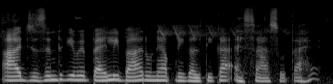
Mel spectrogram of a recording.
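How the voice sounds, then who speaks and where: A woman narrating a cartoon story in a calm, even manner. Her voice is low and mellow, suited to bedtime storytelling. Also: fairly quick.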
